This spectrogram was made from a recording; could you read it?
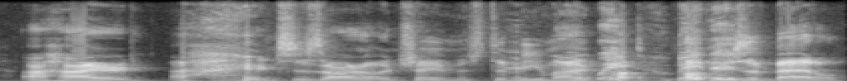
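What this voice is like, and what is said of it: Awful imitation of another person's voice. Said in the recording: “my awful Big Show impression. ... He sounds like John C. Reilly.”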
